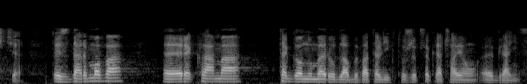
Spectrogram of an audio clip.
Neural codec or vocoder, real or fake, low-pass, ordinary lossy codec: none; real; 5.4 kHz; Opus, 64 kbps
